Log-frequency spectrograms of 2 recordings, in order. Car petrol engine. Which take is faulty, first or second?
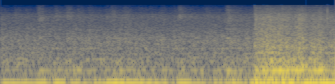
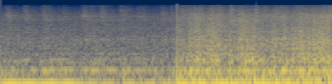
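second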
